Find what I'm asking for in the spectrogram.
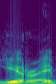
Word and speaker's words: Jireh: More properly pronounced Yireh, but it's Jehovah Jireh goes better with the song. Right? Jehovah Jireh, my provider. Jehovah Yireh, my provider. It don't rhyme as good, so.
